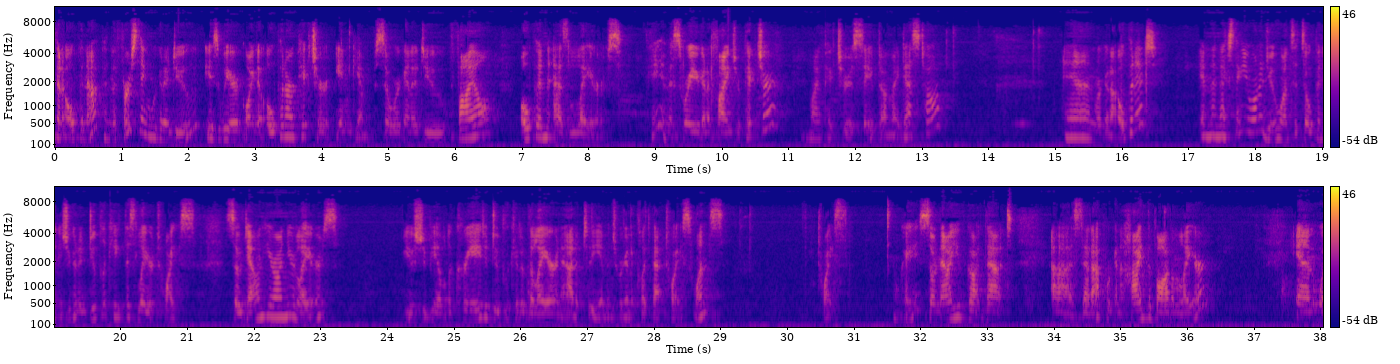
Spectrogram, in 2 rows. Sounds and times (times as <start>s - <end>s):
Speech: 0.0s - 13.4s, 15.1s - 16.6s, 17.2s - 23.3s, 24.3s - 29.1s, 30.5s - 31.0s, 31.6s - 33.4s, 34.0s - 36.5s, 37.6s - 38.0s.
